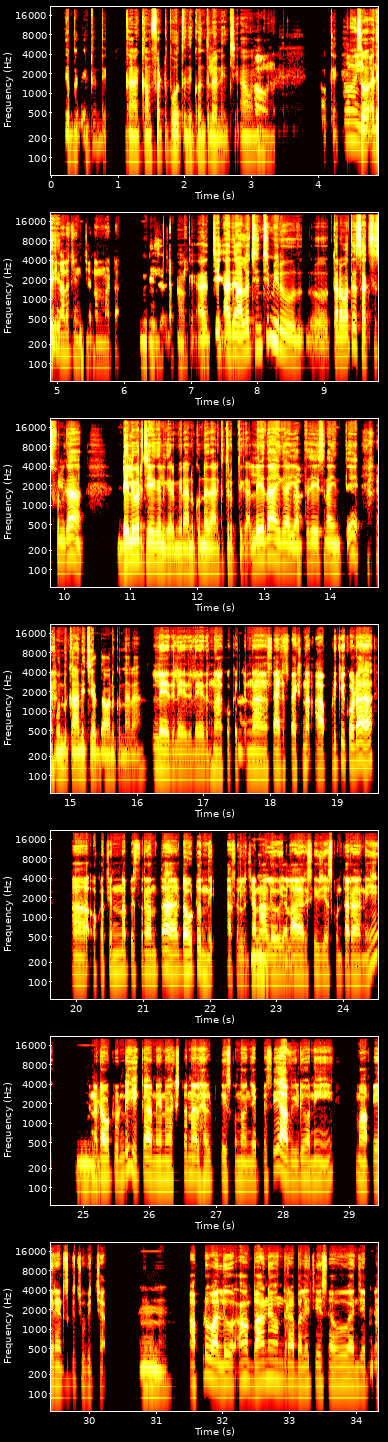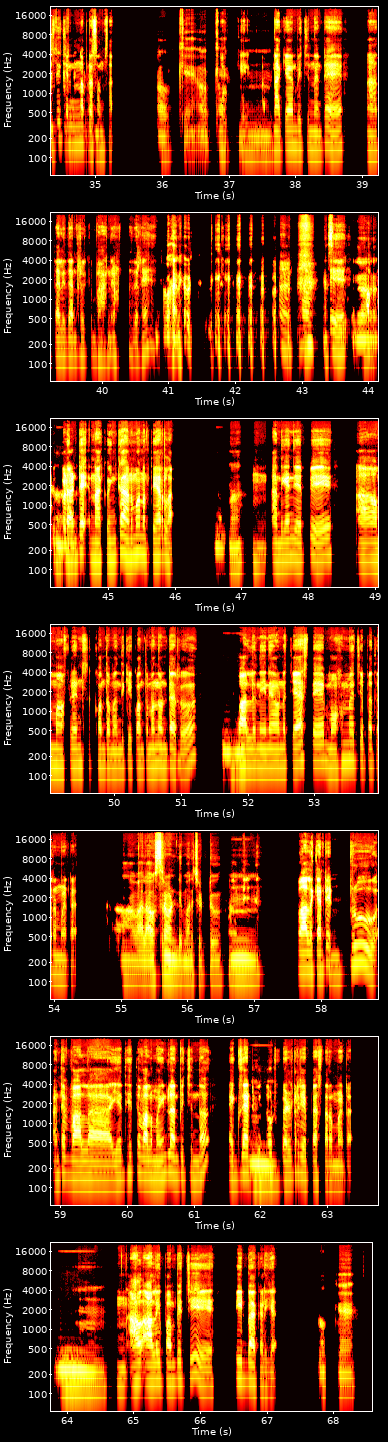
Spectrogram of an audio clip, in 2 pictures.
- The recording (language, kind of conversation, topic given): Telugu, podcast, కెమెరా ముందు ఆత్మవిశ్వాసంగా కనిపించేందుకు సులభమైన చిట్కాలు ఏమిటి?
- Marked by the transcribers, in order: other background noise; in English: "కంఫర్ట్"; in English: "సో"; in English: "సొ"; in English: "సక్సెస్ఫుల్‌గా డెలివర్"; chuckle; in English: "సాటిస్ఫాక్షన్"; in English: "డౌట్"; in English: "రిసీవ్"; in English: "డౌట్"; in English: "ఎక్స్టర్నల్ హెల్ప్"; in English: "పేరెంట్స్‌కి"; giggle; laughing while speaking: "బానే ఉంటుంది అసలు"; chuckle; in English: "ఫ్రెండ్స్"; in English: "ట్రూ"; in English: "మైండ్‌లో"; in English: "యక్సాక్ట్ విత్అవుట్ ఫిల్టర్"; in English: "ఫీడ్ బ్యాక్"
